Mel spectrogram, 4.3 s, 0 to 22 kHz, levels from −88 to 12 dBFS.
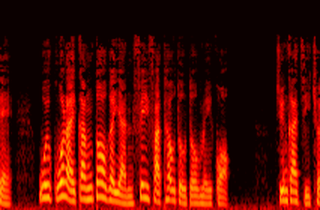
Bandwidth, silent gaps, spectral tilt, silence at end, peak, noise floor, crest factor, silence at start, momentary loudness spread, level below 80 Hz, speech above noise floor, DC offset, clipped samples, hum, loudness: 11 kHz; none; -6.5 dB/octave; 0 s; -8 dBFS; -62 dBFS; 20 dB; 0 s; 11 LU; -62 dBFS; 35 dB; under 0.1%; under 0.1%; none; -28 LUFS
